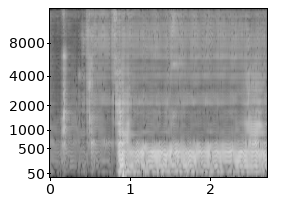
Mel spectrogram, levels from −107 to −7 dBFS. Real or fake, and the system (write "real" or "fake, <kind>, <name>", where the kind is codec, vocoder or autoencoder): fake, vocoder, BigVGAN v2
